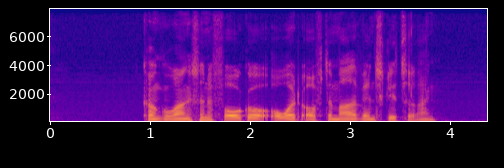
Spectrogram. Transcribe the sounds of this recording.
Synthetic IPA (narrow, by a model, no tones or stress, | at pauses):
kʰɒ̽ŋkʰuʁɑ̈ŋsɐnəfɒːɡ̥ɒ̰ːʔɒʊɐe̝d̥ɒ̽fd̥əmɑ̈ːð̞̩ˠʋænsɡ̥lid̥̚t͡sʰeʁɑ̈ŋ̰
